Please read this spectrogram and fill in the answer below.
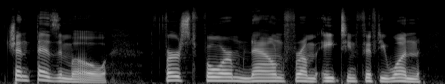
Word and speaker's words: centesimo: would want to say sentesimo but it is actually pronounced centesimo no chen tescentazimo centesimo it's italian by the way chantezimo first form noun from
